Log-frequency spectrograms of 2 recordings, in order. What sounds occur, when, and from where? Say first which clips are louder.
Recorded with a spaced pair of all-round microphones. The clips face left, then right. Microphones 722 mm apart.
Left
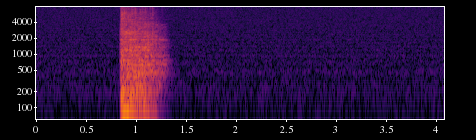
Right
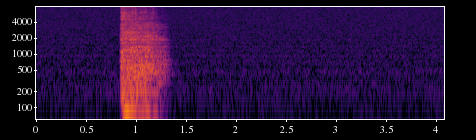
0.8 s a gunshot: even; 45° left (ahead or behind), 0.8 m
